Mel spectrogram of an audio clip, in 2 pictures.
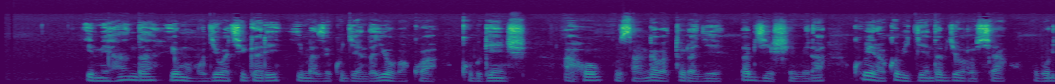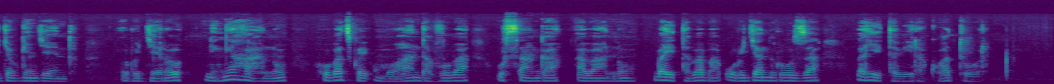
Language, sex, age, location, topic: Kinyarwanda, male, 25-35, Kigali, government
